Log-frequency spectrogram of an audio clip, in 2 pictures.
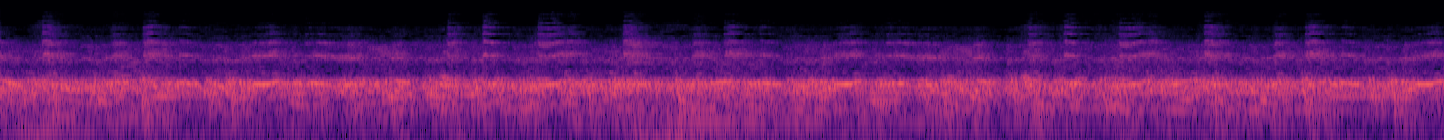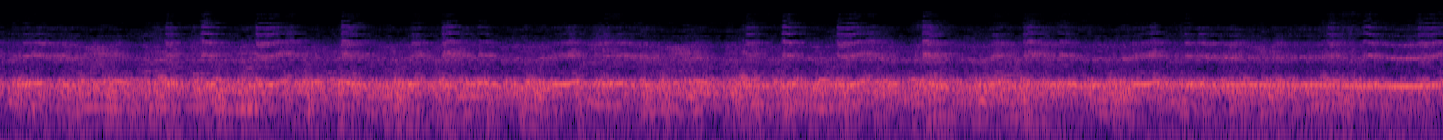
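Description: Sharp electronic clicks and ticks patter in an uneven rhythm.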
